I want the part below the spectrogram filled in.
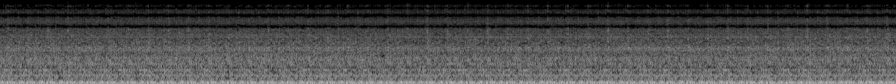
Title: L5P Duramax Ticking Noise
